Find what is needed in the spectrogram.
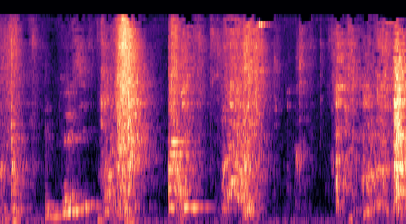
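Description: Rustling and light knocks as food containers are packed into a fabric tote bag, with a sharper rustle about a second in. Soft vocal sounds, like murmuring or humming, come in between.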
